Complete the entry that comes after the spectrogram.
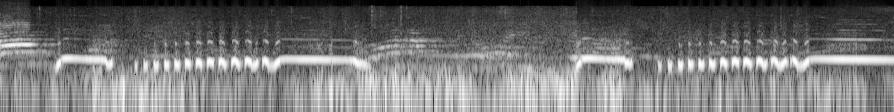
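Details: Dove calling as a lure: two rounds of rolling, pulsed coos, each closed by a level hooting note, with a noisy pause between them.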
